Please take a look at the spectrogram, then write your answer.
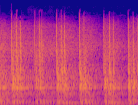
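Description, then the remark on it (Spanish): Light metallic taps from a small hammer striking a helicopter rotor blade to inspect it, coming in quick clusters of two or three hits with brief pauses between, each tap sharp and bright. “Se hace con un pequeño martillo. Es al mismo tiempo que observamos la pala, vamos golpeándola.”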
